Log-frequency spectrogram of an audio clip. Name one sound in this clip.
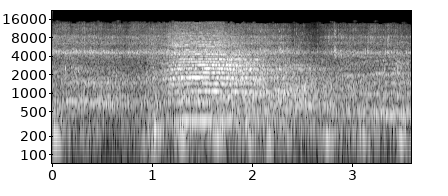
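A referee's whistle blows one long blast.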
